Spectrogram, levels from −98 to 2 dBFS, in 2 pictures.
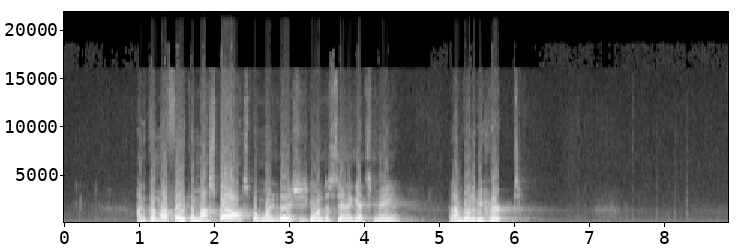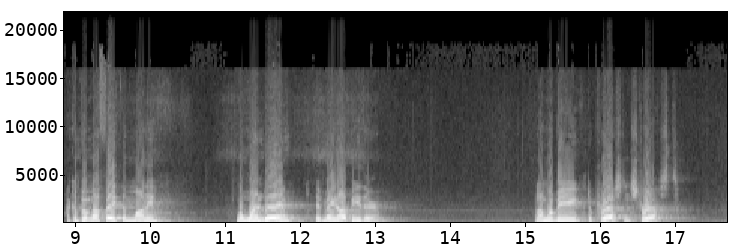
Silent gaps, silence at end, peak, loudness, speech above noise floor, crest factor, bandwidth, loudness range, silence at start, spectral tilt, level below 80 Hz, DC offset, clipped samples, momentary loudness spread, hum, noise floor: none; 0.7 s; 0 dBFS; -9 LUFS; 41 dB; 12 dB; 16.5 kHz; 7 LU; 1 s; -7 dB/octave; -46 dBFS; under 0.1%; 0.8%; 13 LU; 60 Hz at -40 dBFS; -50 dBFS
